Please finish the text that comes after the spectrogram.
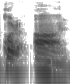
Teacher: So if sometimes in English people just say Quran, right? But in Arabic it's 2 syllables, Qur, and then the second syllable begins with the hamza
